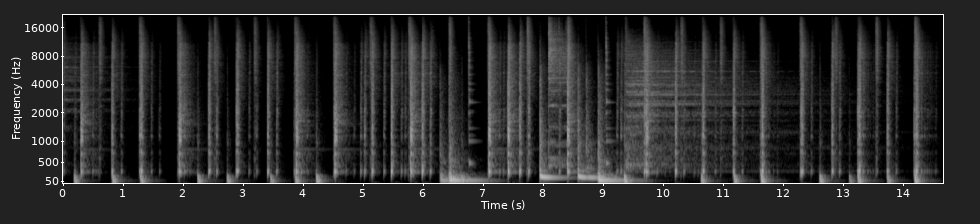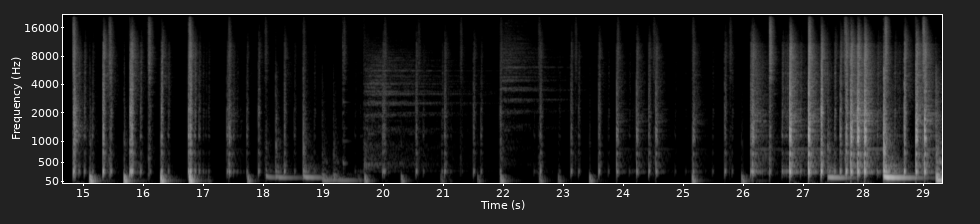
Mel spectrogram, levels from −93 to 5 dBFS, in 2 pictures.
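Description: From 25.96 to 26.36 s, a level move on the music produces zipper noise: the gain jumps in 2 dB steps, around thirty times a second, covering about 20 dB in 0.4 s with no smoothing between steps. Each jump leaves a small click, so a fast ticking, zipping texture rides on the music only while the level is moving.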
